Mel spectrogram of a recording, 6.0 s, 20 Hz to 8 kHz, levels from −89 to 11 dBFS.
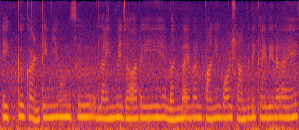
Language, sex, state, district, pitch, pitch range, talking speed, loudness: Hindi, female, Jharkhand, Jamtara, 220 Hz, 210-225 Hz, 170 wpm, -15 LUFS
